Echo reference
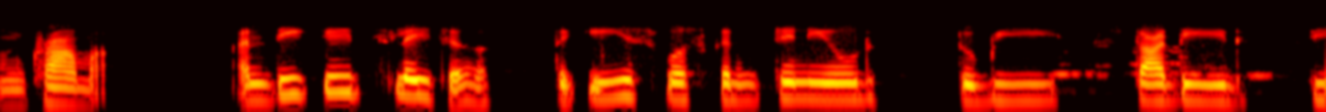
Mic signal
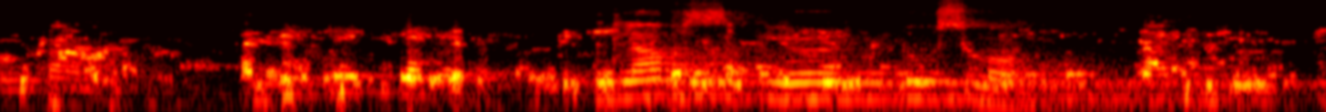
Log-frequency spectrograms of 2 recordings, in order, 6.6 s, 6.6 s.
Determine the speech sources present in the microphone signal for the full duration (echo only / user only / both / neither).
both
